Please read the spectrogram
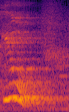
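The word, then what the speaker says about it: queue: This Q is followed by 4 silent letters, children. U silent, E silent, U silent, E silent. Q.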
